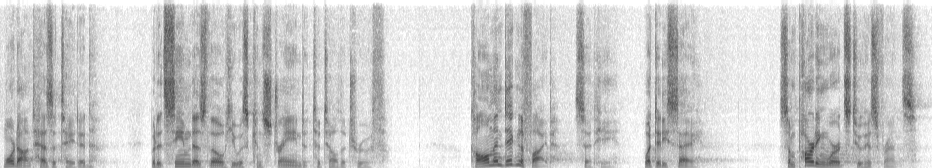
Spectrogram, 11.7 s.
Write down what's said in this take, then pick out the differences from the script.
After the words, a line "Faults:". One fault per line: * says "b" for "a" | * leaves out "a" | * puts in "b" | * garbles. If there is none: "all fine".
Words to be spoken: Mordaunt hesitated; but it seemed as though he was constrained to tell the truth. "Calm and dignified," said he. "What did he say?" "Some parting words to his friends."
Mordaunt hesitated; but it seemed as though he was constrained to tell the truth. "Calm and dignified," said he. "What did he say?" "Some parting words to his friends."
Faults:
all fine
